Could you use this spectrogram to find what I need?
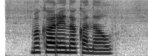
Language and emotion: Russian, neutral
